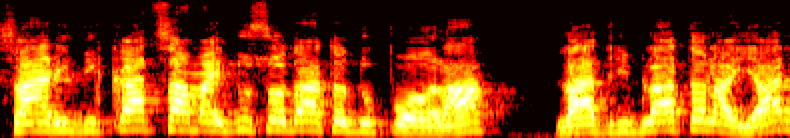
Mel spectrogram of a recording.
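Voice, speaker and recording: A man speaks in an extremely high pitch with a bright, sharp, animated tone, his voice raised and projected. Behind him the background is quiet. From Romania. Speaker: former footballer turned sports vlogger. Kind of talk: casual monologue vlog. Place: home room. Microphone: phone near.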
